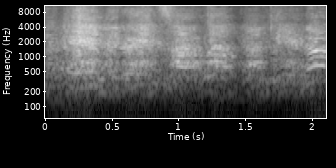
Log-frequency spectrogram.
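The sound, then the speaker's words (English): Protesters at San Francisco International Airport chant in unison against a travel ban, loud shouted phrases rising and falling in a steady repeating pulse. “Yes, those are protesters at San Francisco International Airport.”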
